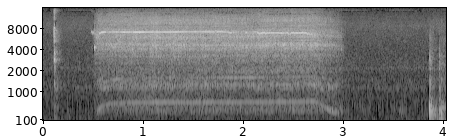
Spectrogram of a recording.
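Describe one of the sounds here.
A cordless drill whirs steadily, then winds down.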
